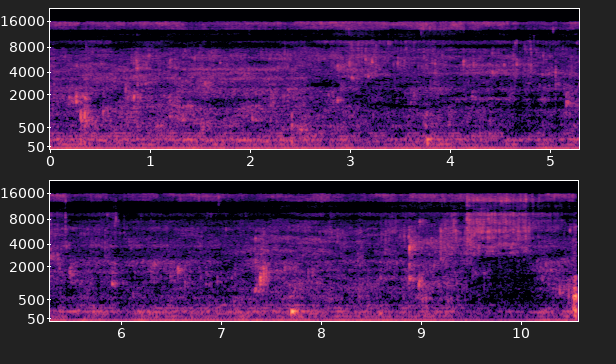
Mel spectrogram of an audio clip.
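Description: Hot water runs from a tap while a floral cross-stitch embroidery is rinsed, a fairly faint, steady trickle broken by small splashes and a few clatters of handling.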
